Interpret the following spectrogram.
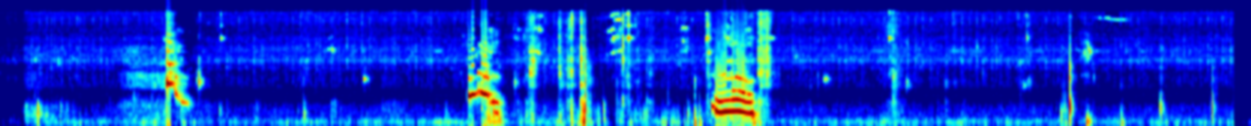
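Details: Pet dog, a female, begging her owner for chips while seeming to hold a conversation: a few wavering, rising-and-falling whines and short yelps spread across the clip, mixed with a woman talking indoors.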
